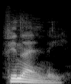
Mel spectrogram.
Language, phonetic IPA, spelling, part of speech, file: Russian, [fʲɪˈnalʲnɨj], финальный, adjective, Ru-финальный.ogg
- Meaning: final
